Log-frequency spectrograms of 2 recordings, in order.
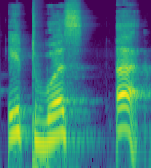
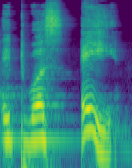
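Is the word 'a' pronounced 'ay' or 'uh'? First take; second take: uh; ay. First: The article 'a' is a short reduced 'uh'. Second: The article 'a' is said like the letter 'ay'. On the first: "ele não fala" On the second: "ele fala it was a ... que é a letra A mesmo"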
